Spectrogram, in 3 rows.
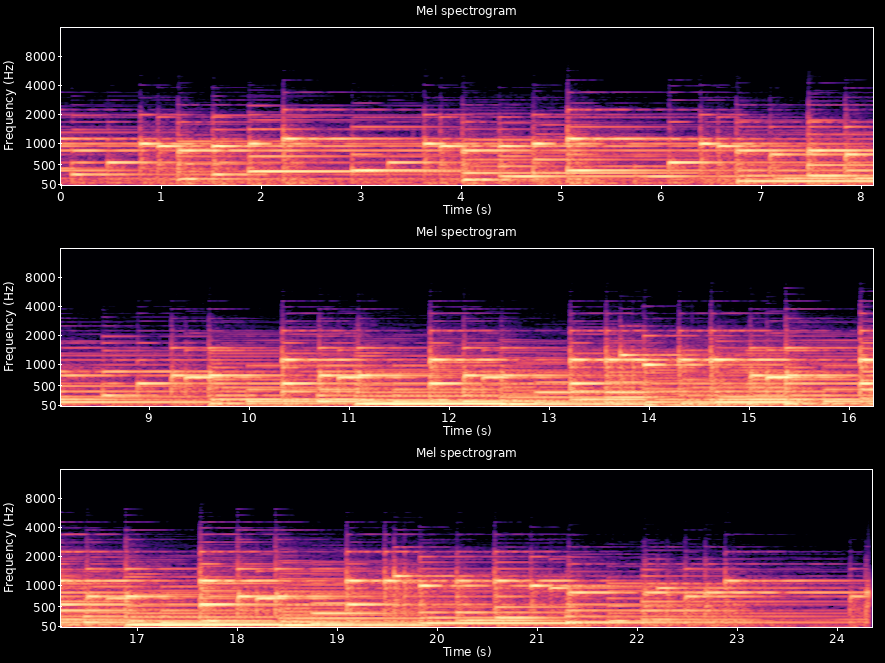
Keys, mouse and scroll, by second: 1.0 Escape, 7.7 Escape, 12.9 Escape.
